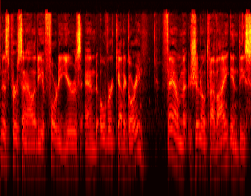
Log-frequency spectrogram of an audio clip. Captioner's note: speaking French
